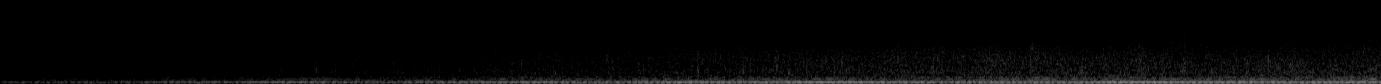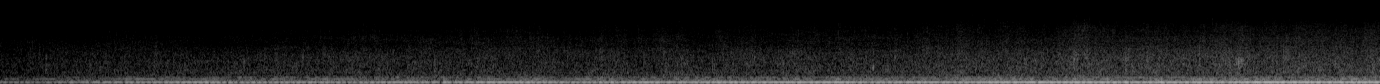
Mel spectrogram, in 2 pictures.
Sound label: Boat Pass By Slow, Canal, Large; Transportation, Watercraft; BlastWave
